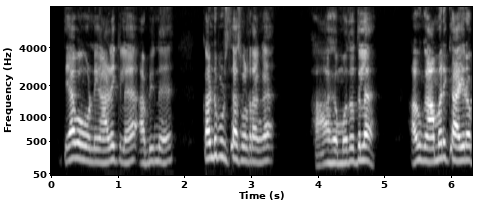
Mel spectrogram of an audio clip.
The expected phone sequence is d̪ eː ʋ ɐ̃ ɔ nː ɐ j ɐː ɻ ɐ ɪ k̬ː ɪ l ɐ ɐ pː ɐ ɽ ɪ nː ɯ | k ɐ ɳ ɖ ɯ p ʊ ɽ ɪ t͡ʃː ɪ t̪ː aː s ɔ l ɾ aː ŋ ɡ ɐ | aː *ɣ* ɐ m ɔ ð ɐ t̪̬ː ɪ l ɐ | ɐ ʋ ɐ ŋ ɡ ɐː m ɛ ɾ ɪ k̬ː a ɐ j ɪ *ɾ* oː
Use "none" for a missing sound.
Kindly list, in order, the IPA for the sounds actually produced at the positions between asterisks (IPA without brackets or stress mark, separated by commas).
ɣ, ɾ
